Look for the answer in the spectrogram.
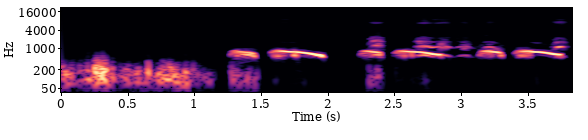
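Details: Spotted dove decoy from Cà Mau, Vietnam, after a burst of low rumble, giving clear mellow coos, each a short note gliding downward, several in a row.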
